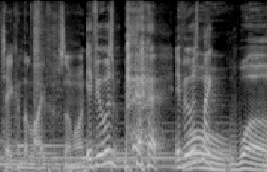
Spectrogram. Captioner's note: laughs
